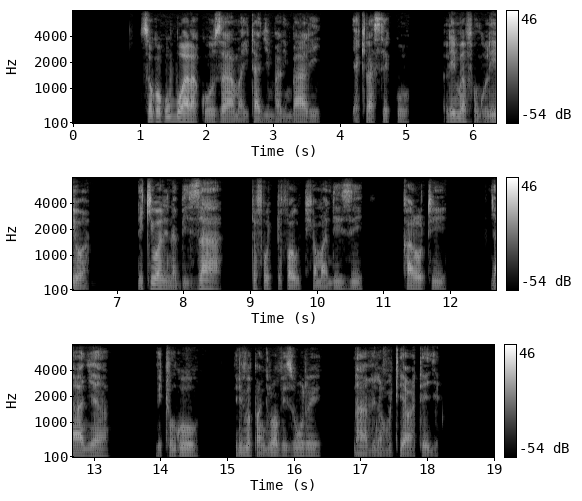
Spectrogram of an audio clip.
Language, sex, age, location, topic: Swahili, male, 18-24, Dar es Salaam, finance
